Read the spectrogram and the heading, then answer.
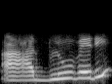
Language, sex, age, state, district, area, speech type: Bengali, female, 45-60, West Bengal, Howrah, urban, conversation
